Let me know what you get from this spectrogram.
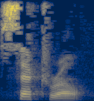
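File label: "Sectral", English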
